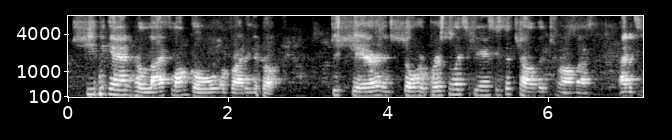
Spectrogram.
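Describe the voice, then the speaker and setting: A man gives a formal, read introduction at a book fair booth. His voice is mellow and a little high, and it echoes around an outdoor space. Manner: formal announcer delivery. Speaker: booth host introducing an author.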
